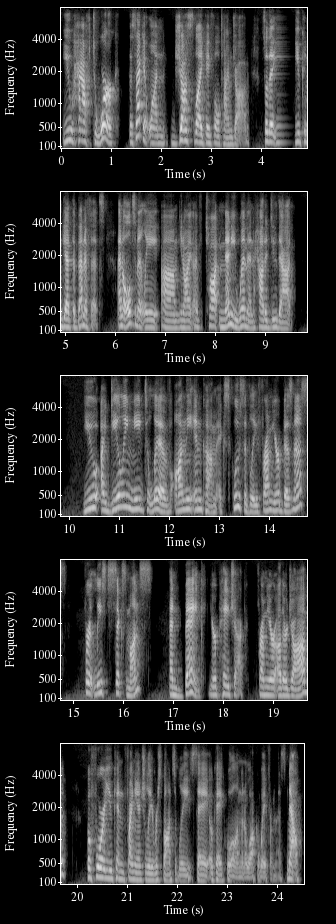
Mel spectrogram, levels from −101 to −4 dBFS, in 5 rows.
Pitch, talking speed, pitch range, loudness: 175 Hz, 185 wpm, 155-200 Hz, -28 LUFS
